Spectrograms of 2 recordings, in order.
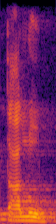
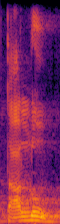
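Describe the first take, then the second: The two takes are said the same way.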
